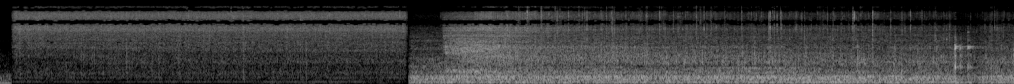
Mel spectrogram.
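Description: Frying sizzle. About four seconds of steady, thin hiss change abruptly to the fuller, louder sizzle of beaten eggs cooking in a hot oiled frying pan, with a small click near the end.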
